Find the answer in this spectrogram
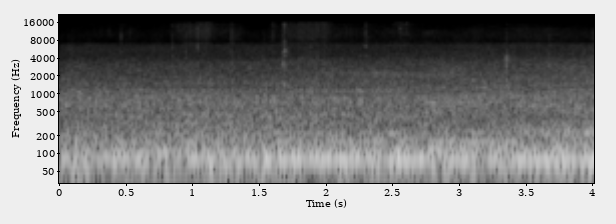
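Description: Steady low outdoor hum and rumble of road traffic and machinery, unchanging throughout, with a couple of faint clicks.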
